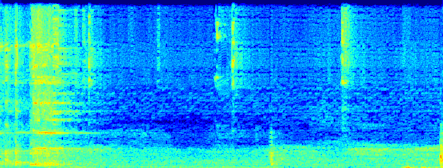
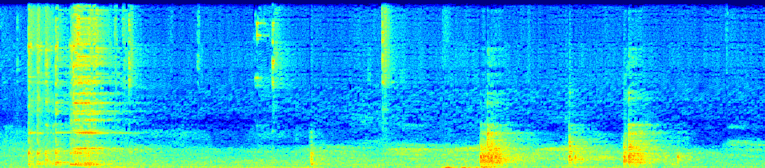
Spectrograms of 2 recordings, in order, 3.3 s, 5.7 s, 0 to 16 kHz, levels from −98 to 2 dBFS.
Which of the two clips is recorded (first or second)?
second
